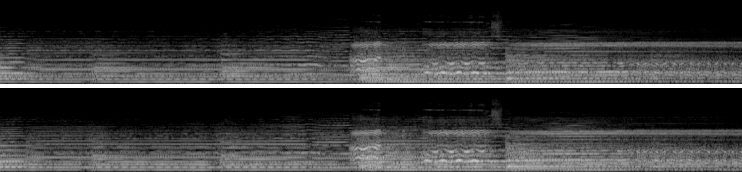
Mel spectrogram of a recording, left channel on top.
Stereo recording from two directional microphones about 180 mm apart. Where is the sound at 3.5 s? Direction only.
25° right (ahead or behind).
